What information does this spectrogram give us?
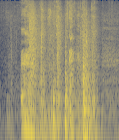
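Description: A locked door is pushed and forced open, a few heavy thumps and rattling knocks in quick succession, fairly loud, with no voices.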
